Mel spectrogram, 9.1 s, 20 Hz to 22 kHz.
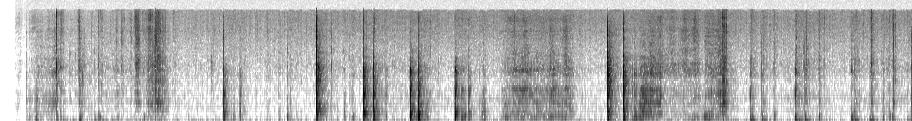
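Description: Long dark-painted nails tap the flat top of a hollow USPS Priority Mail cardboard box held in both hands, making about 14 short, dull, papery knocks. Each knock dies away almost at once, with brief soft scraping and rustling between taps.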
